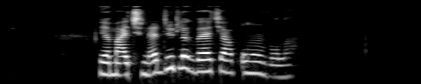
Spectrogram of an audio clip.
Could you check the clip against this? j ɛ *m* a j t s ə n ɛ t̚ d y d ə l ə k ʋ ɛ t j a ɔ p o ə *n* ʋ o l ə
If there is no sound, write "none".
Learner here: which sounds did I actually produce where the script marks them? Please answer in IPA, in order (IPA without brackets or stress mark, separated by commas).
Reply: m, n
